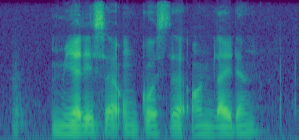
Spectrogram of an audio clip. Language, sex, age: Afrikaans, male, 21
